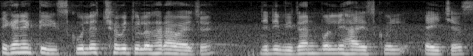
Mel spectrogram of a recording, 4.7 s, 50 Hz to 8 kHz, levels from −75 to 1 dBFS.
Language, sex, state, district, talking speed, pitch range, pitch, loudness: Bengali, male, West Bengal, North 24 Parganas, 190 wpm, 145-175 Hz, 155 Hz, -17 LUFS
